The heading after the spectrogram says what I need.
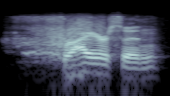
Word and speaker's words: Frierson: how do you say your last name again frierson fire Sam you have Eddie Marsan and it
